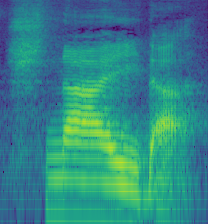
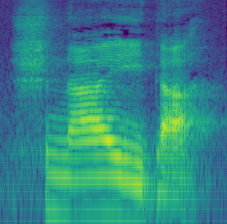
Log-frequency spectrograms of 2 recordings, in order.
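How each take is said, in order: No difference in how they are said.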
